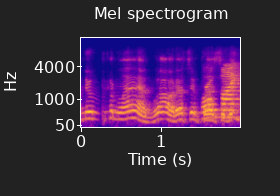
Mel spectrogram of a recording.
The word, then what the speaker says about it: Newfoundland: real stories you guys could and you even pronounce it right you said newfoundland wow that's important oh my god yes my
